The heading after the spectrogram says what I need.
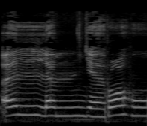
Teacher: نون ساکن کے بعد لام ہے، ادغام آ رہا ہے وداؤٹ غنہ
